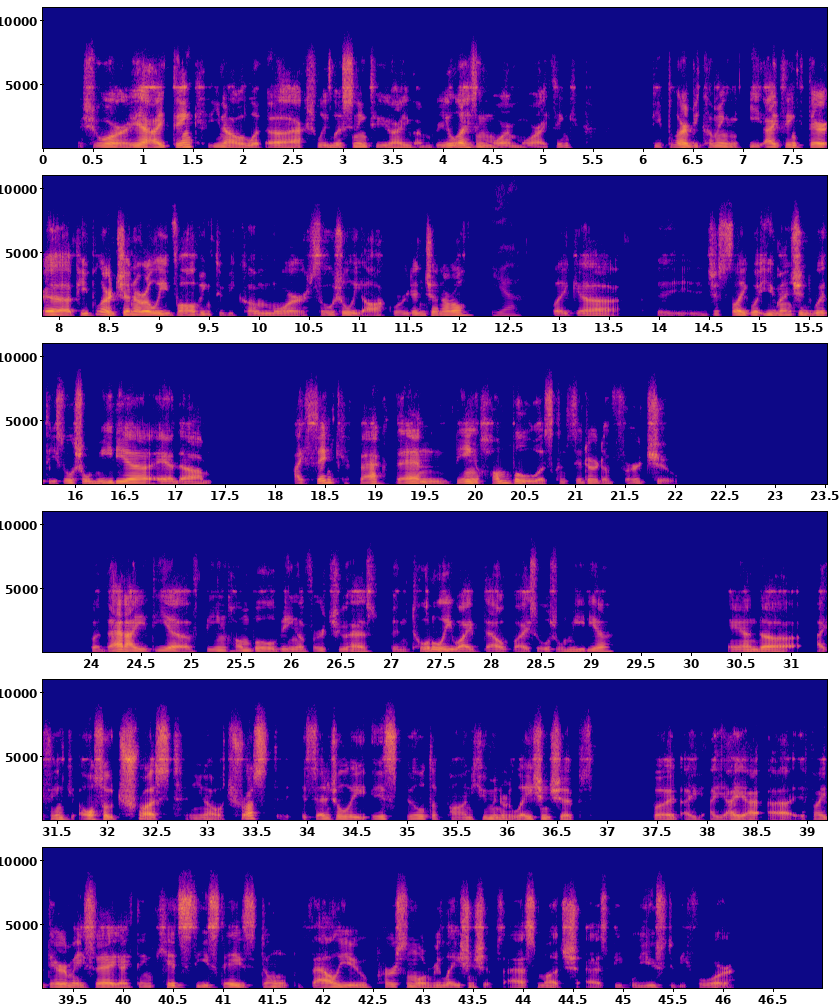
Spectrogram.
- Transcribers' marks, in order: other background noise; tapping; unintelligible speech
- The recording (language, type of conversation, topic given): English, unstructured, Do you think people today trust each other less than they used to?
